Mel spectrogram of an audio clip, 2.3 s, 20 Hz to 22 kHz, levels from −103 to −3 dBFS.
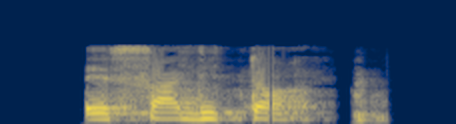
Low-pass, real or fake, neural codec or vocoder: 5.4 kHz; real; none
